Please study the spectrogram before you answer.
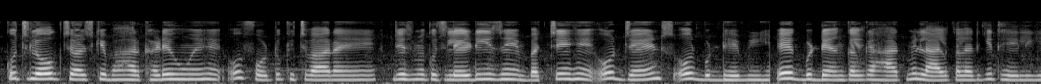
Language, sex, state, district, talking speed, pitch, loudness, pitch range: Hindi, female, Bihar, Gaya, 205 wpm, 225 Hz, -17 LUFS, 210-240 Hz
